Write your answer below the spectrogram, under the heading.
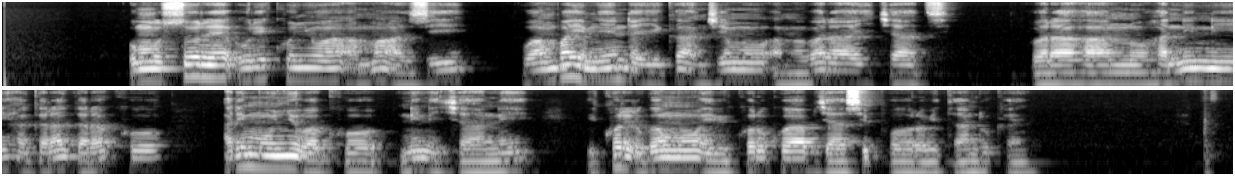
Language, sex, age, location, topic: Kinyarwanda, male, 18-24, Huye, health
